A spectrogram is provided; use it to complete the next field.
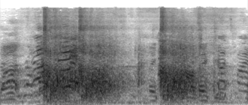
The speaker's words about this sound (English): Shot fired.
